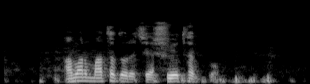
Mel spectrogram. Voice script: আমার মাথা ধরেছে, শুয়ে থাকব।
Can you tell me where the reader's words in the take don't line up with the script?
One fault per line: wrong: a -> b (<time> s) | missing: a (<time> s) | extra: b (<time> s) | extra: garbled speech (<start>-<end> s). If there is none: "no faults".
no faults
